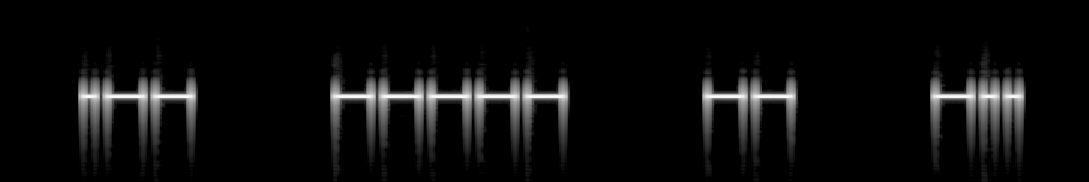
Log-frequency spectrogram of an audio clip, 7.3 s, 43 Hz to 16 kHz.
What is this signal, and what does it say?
Morse code, heard as a keyed tone, about 15 wpm, spaced as for 7 wpm, 700 Hz. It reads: W0MD
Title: USA Call Signs - 4x Character Spacing - 15wpm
